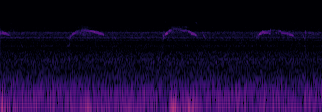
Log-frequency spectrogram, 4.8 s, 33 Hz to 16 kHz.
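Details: Hungry northern royal albatross chick wheeing with excitement as its father walks up the hill to feed it; three arched, whistled notes, each rising and then falling, spaced about 1.3 seconds apart, with a constant low background rumble.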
